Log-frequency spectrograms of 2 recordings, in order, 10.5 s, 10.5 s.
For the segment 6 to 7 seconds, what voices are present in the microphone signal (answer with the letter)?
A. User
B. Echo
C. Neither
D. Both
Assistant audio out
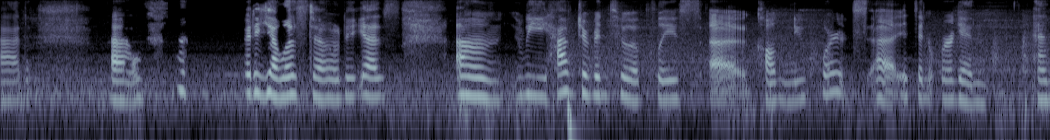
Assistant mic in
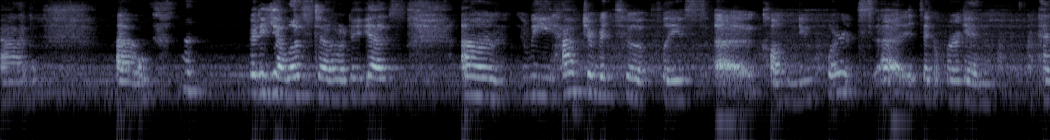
B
